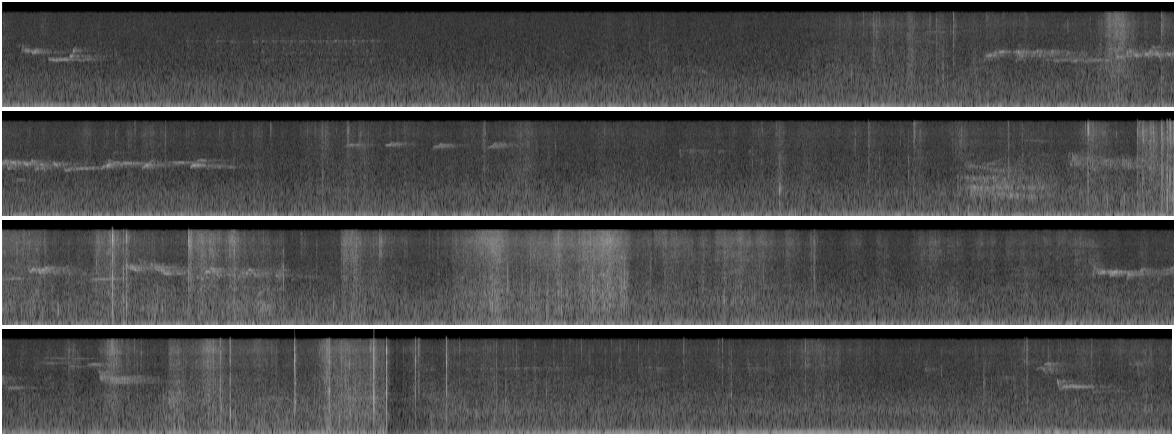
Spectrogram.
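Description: Footsteps and rustling on a mossy forest floor, with crackling clicks in two busy spells, one in the second half and a shorter one near the end. Small birds chirp now and then throughout.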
